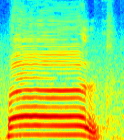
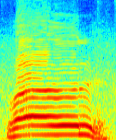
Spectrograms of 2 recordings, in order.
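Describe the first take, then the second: The two takes are said the same way.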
